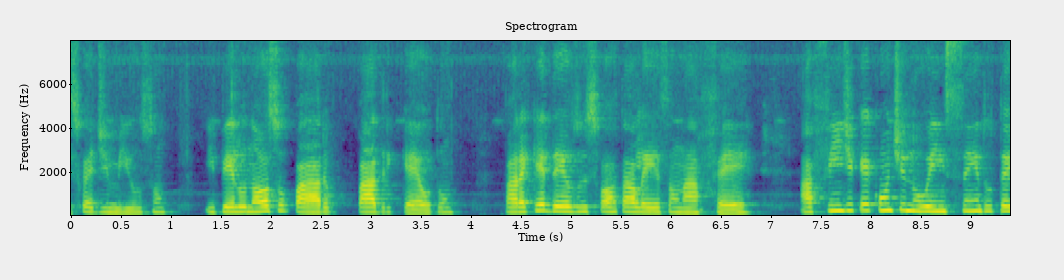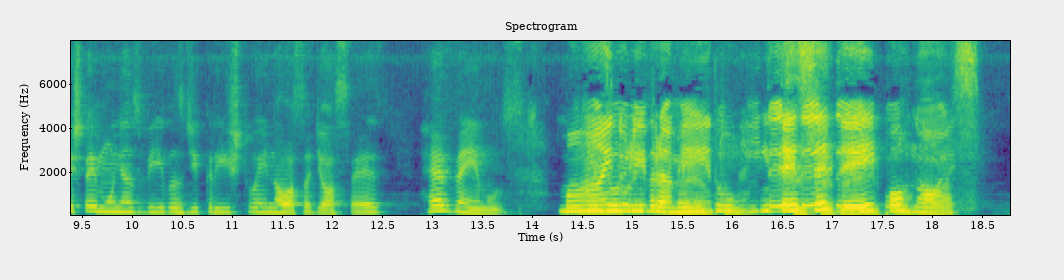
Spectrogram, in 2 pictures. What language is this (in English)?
Portuguese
